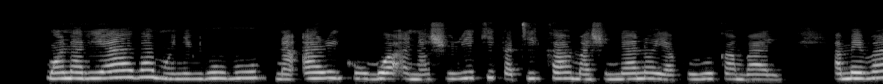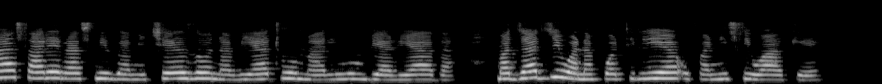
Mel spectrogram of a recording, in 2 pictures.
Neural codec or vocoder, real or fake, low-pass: none; real; 7.2 kHz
